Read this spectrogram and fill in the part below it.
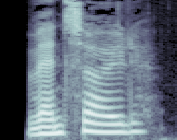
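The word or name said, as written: vandsøjle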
